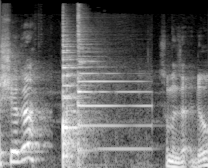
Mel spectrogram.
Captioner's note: pan dinging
